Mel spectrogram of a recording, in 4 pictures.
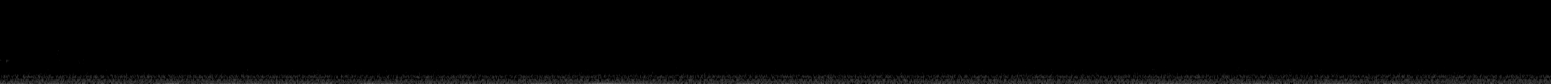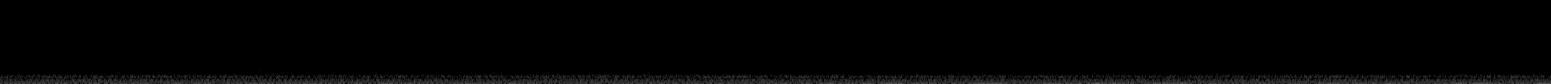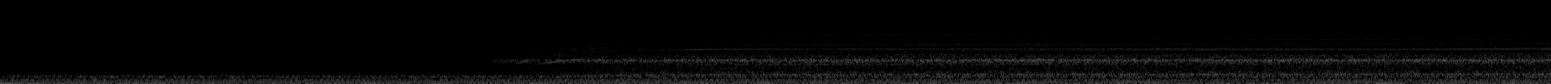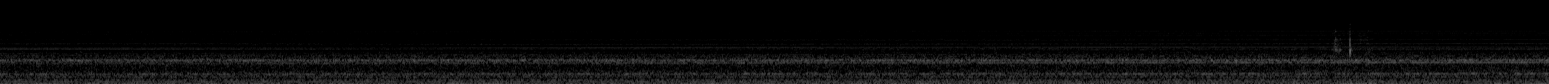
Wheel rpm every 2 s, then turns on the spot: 0, 0, 0, 0, 0, 0, 0, 0, 0, 0, 0, 0, 0, 0, 0, 0, 0, 0, 0, 0, 0, 0, 0, 0, 0, 0, 0, 0, 0, 0, 0.
none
